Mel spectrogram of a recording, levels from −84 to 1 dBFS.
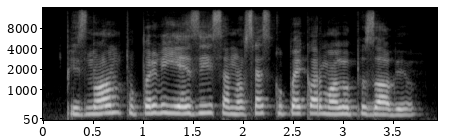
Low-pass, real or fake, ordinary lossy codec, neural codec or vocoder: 14.4 kHz; fake; none; codec, 44.1 kHz, 2.6 kbps, SNAC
